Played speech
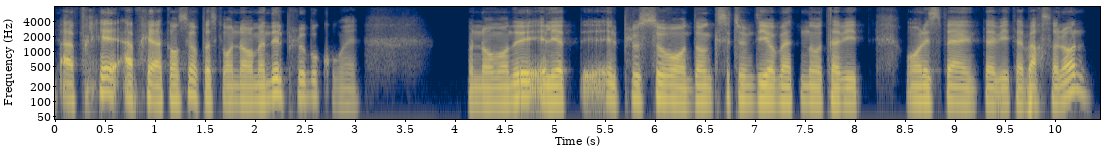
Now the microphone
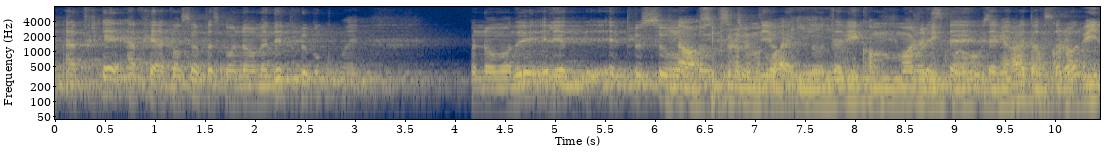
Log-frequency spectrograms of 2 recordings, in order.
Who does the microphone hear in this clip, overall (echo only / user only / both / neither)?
both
